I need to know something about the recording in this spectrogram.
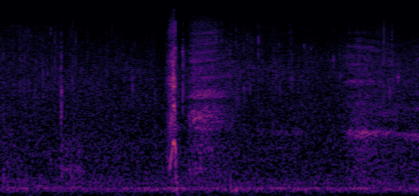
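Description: Quiet background ambience with a steady low hum. A faint click comes a little after the start, a brief sharper sound a little under two seconds in, and a faint thin tone near the end.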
